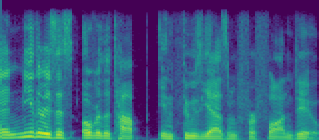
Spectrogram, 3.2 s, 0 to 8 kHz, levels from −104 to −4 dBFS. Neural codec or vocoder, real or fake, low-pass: none; real; 7.2 kHz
